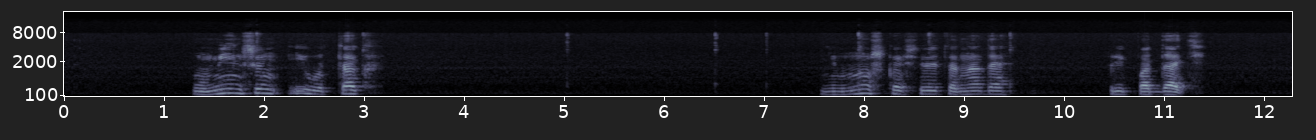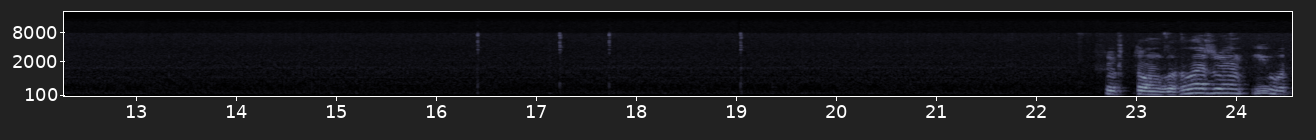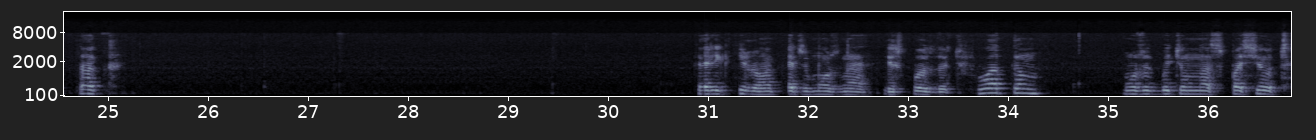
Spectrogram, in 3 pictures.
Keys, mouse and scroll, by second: 1.4 scroll down 3, 2.3 click, 8.1 click, 11.1 scroll down 2, 11.7-12.2 scroll down 1, 15.3-16.4 scroll up 2, 16.4 click, 17.8 click, 19.7 scroll down 1, 20.5 middle click, 22.4 shift+click, 24.7 click, 25.5 middle click, 25.5 scroll down 1, 26.6-27.3 scroll up 2, 27.4 shift+click, 29.9 middle click, 33.3 click, 34.0-35.0 scroll up 2, 35.0 click.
